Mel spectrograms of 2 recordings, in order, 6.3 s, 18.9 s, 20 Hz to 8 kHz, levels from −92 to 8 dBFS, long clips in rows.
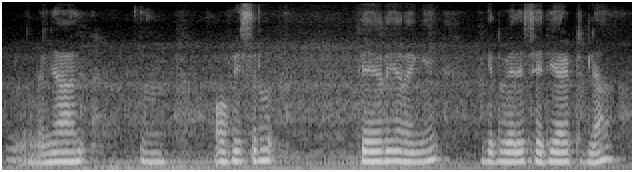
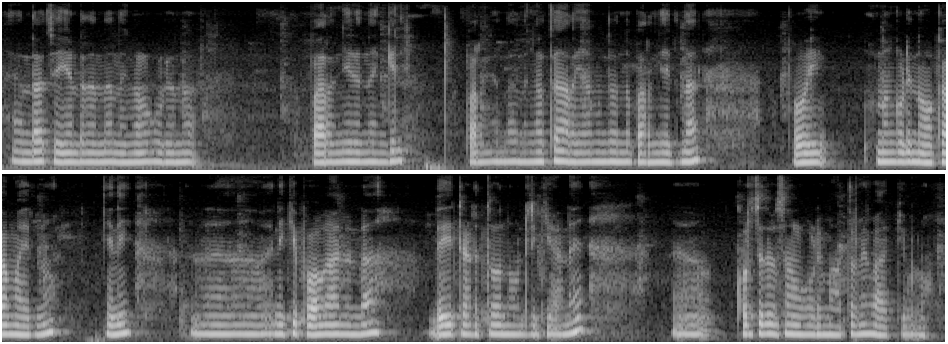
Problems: none marked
